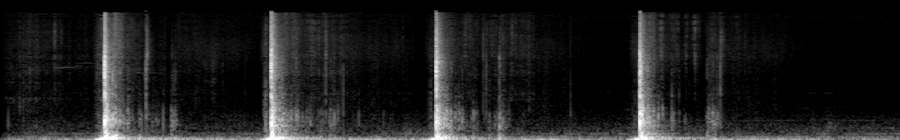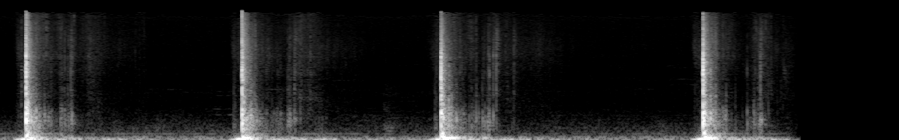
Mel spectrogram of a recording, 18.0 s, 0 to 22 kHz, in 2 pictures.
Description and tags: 46-Hit Soccer Ball Mannequin
Hit Soccer Ball Mannequin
